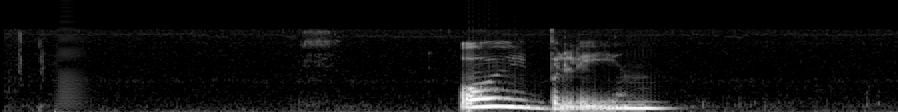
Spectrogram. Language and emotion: Russian, sad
